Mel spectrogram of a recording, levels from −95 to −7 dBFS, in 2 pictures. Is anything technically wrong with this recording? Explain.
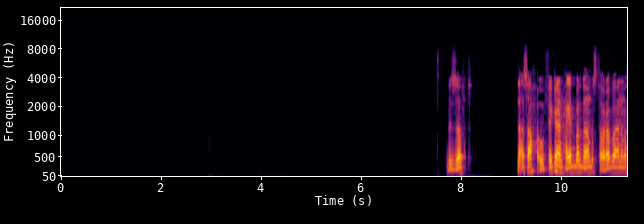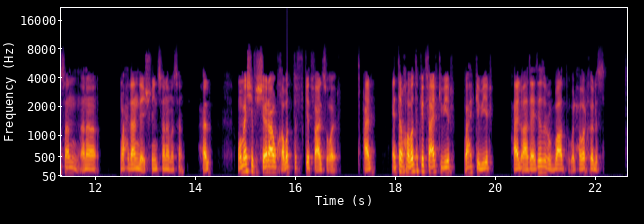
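Yes, there's an overlap between stream segments, heard at 9.86 s and 15.84 s, about 6 s apart. Each time two segments' timestamps overlap, a few milliseconds of real audio get trimmed, and the waveform jumps, giving a small click or skip in the speech.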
